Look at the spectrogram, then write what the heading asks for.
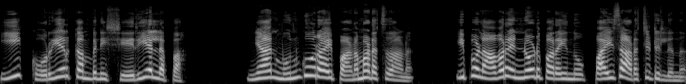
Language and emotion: Malayalam, angry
